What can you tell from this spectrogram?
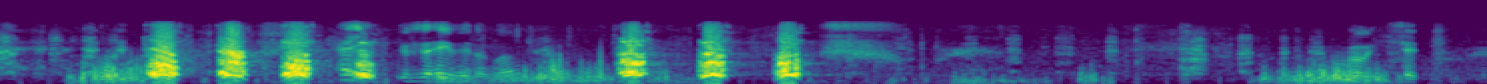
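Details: Kerry Blue Terrier, a male, barking during sit-and-stay practice: a run of about seven loud, sharp barks in two bursts, mixed with a person's speech and softer whimpering sounds.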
